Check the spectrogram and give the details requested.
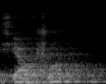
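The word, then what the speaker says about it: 小说: Consiguió en fin, Linchu, que la novela en chino se dice Xiaoshua.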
